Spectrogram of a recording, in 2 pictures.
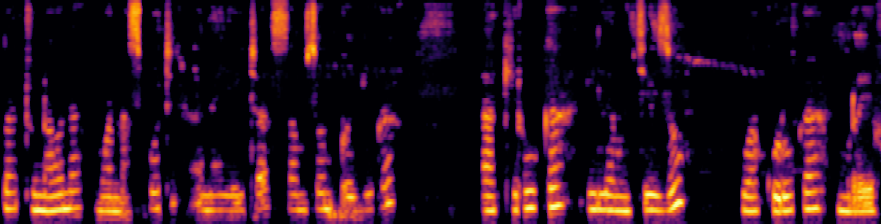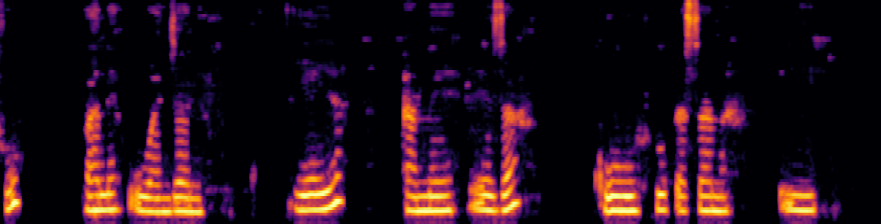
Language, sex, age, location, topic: Swahili, female, 25-35, Nakuru, education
